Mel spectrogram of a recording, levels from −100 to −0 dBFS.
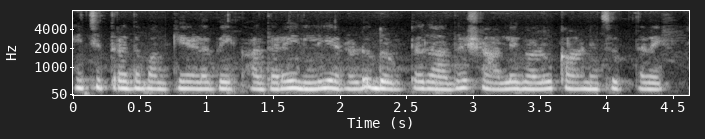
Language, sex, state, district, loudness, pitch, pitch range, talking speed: Kannada, female, Karnataka, Bidar, -16 LUFS, 240 Hz, 230-250 Hz, 105 wpm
